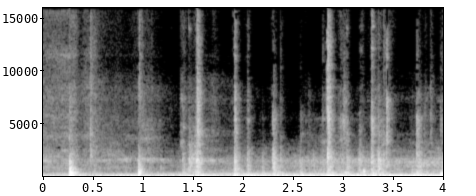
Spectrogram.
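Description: A door latch and handle being worked, with a sharp click about a quarter second in, another about a second in, then lighter ticks and knocks, over a steady low rumble.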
